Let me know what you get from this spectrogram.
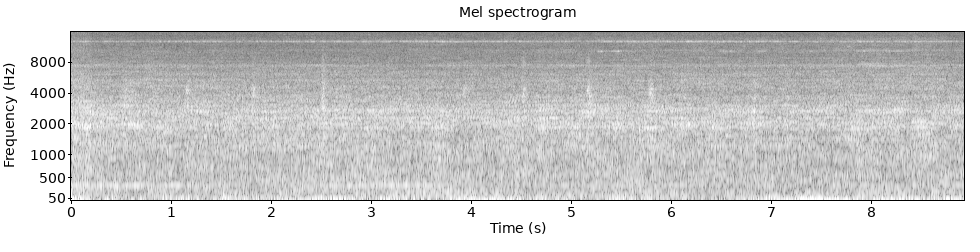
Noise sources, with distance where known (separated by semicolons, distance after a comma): large-sounding engine, near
